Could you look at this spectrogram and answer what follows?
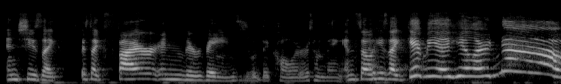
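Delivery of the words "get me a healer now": high, loud, slow desperate order; retold yell. Prince shouting for help as the girl is poisoned, urgent retold yell. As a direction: bark for a healer as if she's dying. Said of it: "yelling at her".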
